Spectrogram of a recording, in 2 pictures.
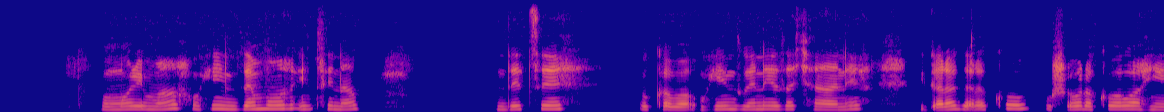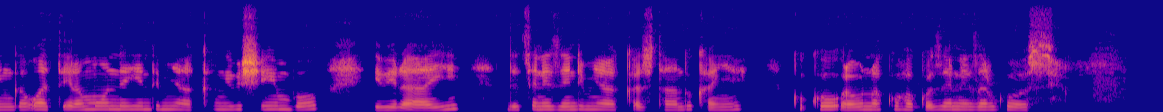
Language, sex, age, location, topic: Kinyarwanda, female, 18-24, Musanze, agriculture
